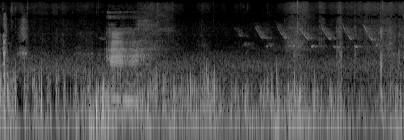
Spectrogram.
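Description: Birds singing, a run of short high down-slurred notes in the second half, over low rustling. About two seconds in comes a louder, brief low nasal call.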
